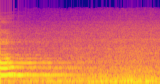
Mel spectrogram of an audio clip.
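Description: Live metal-gig music between vocal phrases: a held female sung note cuts off just after the start, its reverb tail fading within the first second. It leaves a quiet, low wash of amplified band sound.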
